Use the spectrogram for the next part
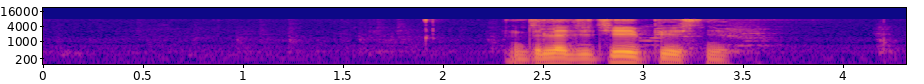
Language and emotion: Russian, neutral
